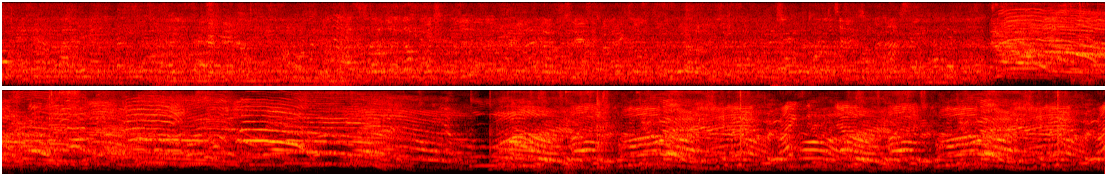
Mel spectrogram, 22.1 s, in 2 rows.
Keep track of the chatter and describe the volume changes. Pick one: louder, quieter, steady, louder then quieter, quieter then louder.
steady.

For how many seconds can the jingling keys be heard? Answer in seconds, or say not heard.
5 s.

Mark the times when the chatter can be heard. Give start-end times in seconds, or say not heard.
0.0-22.0.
